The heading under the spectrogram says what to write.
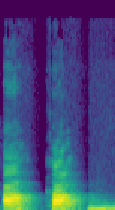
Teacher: O bou é o mais forte. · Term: oxítona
